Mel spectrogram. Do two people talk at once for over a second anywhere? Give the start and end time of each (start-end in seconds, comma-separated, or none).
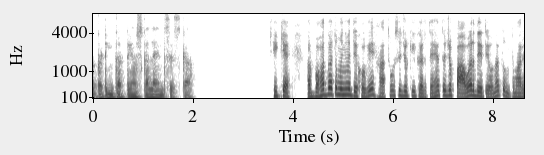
none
